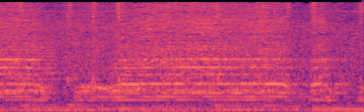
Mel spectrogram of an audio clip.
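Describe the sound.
A train with a whistle: a rumbling train sound carries a steady, sustained whistle or horn tone that runs loud and unbroken through the whole short clip, with no talking.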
